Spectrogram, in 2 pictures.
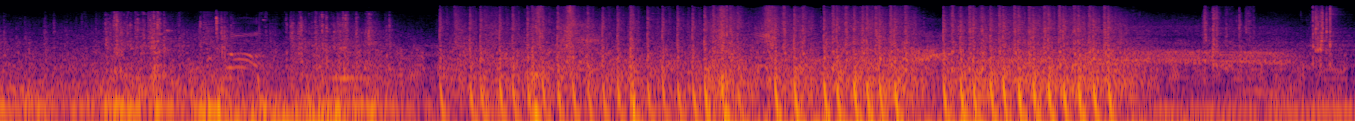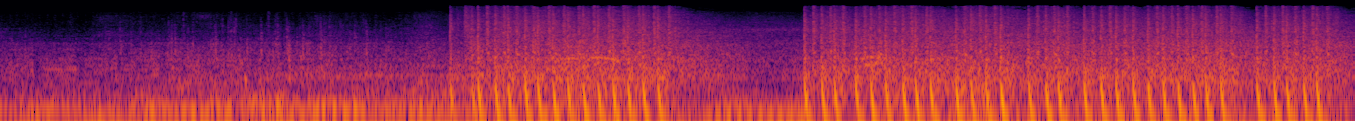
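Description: Rapid automatic gunfire in the video game Wolfenstein II: The New Colossus, with loud sustained bursts broken by short pauses and mechanical clicks across the stretch, and a player talking at times.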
